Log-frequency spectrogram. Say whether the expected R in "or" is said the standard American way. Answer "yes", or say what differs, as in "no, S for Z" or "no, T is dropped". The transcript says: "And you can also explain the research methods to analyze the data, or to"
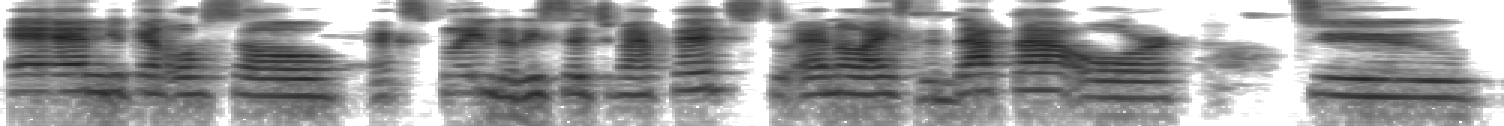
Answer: yes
